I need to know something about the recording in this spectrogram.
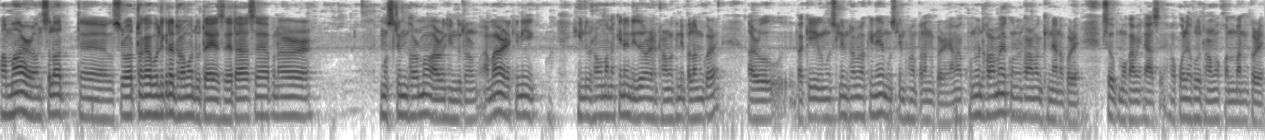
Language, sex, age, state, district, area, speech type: Assamese, male, 30-45, Assam, Nagaon, rural, spontaneous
